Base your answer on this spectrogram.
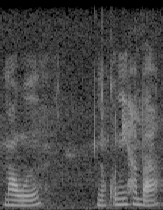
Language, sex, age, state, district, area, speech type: Bodo, female, 30-45, Assam, Kokrajhar, rural, spontaneous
